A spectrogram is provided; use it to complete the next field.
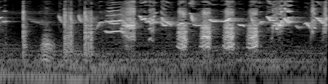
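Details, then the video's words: Male Javan myna in energetic morning song with fill-in phrases, a short dense stretch of scratchy, buzzy chirps and brief whistled notes packed close together. "Masteran Jalak Kebo Pagi Hari Jalak Kebo Jantan Gacor Full isian"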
